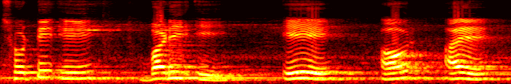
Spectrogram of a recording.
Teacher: ऐसे स्वर जो जीभ के आगे के हिस्से से बोले जाएं अग्र स्वर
